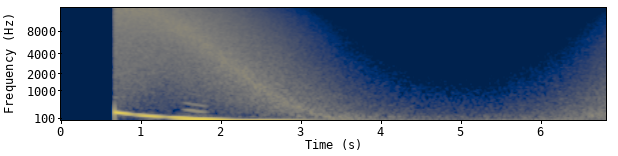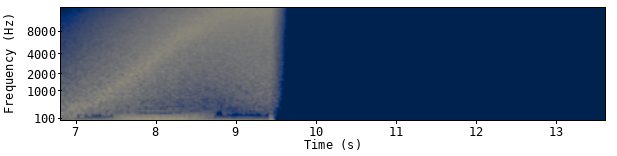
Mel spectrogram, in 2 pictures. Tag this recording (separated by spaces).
soundeffect dub-step stereo intro trailer effect dj sfx riser instrumental chord fx drop send podcast instrument loop mix interlude music radioplay electronic imaging fall broadcast noise deejay slam jingle radio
